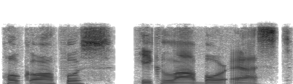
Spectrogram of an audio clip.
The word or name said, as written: hoc opus, hic labor est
